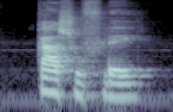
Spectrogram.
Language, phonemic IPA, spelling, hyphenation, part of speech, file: Dutch, /ˈkaː.suˌfleː/, kaassoufflé, kaas‧souf‧flé, noun, Nl-kaassoufflé.ogg
- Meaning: a deep-fried snack made of cheese wrapped in a flat, rectangular or hemicircular envelope of puff pastry covered with breadcrumbs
